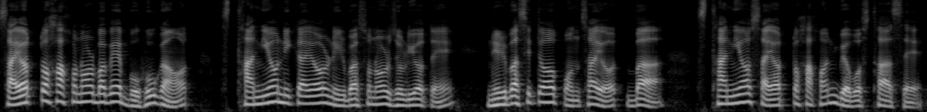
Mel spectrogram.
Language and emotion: Assamese, neutral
